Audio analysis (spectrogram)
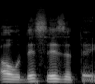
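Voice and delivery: ordinary talk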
